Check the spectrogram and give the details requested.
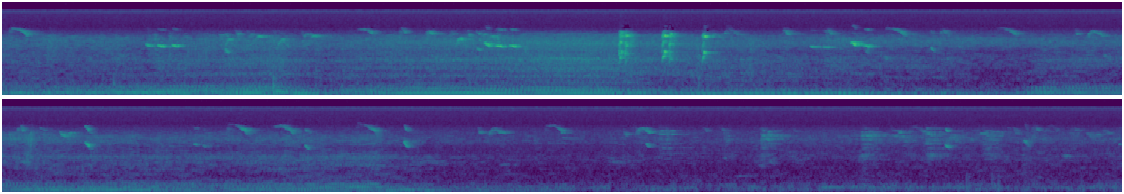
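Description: Small birds chirping: many short, high-pitched chirps that drop quickly in pitch, scattered throughout, over a low rumble that fades about two-thirds of the way through.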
